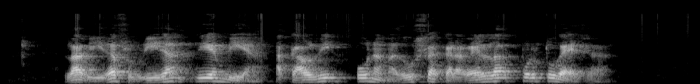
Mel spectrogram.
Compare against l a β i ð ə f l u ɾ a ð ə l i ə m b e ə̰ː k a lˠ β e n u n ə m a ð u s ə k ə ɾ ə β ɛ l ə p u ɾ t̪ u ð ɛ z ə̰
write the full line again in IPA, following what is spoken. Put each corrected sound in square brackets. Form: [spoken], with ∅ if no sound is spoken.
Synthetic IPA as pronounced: l a β i ð ə f l u ɾ [i] ð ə l i ə m b [i] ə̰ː k a lˠ β [i] n u n ə m [ə] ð u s ə k ə ɾ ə β ɛ l ə p u ɾ t̪ u [ɣ] ɛ z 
